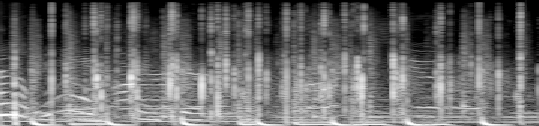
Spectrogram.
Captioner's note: panelists clapping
